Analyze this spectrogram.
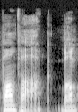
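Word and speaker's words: Bohmfalk: h m f a l k bounc it's pronounced bump bump yeah I love that so yeah Egypt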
